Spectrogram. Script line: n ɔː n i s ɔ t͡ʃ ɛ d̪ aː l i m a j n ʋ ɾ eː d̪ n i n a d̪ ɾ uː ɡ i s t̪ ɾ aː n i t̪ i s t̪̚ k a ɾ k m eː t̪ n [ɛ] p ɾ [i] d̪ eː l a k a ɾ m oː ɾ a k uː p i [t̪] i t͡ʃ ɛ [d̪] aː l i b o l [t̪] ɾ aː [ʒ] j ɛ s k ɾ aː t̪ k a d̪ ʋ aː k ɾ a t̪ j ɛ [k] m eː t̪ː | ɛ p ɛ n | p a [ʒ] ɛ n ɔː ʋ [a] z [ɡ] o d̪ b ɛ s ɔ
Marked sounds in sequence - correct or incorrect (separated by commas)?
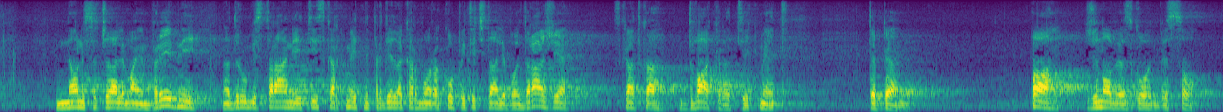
correct, incorrect, correct, correct, incorrect, correct, correct, correct, incorrect, correct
